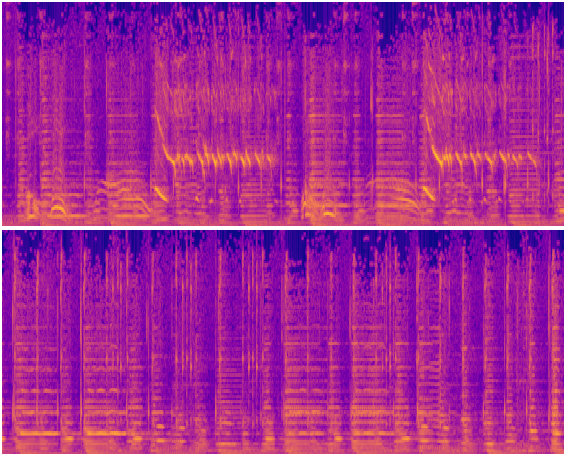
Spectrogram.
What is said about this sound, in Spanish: los perritos ladran guau guau, los gatitos te dicen miau.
